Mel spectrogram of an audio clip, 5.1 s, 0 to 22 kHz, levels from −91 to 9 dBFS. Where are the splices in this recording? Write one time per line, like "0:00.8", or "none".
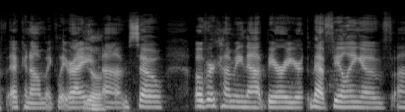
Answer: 0:03.8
